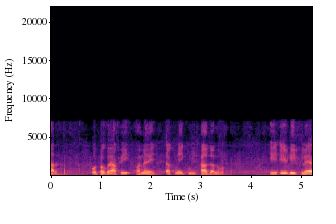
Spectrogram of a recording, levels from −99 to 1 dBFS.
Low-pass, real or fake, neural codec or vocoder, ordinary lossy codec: 7.2 kHz; fake; codec, 24 kHz, 1.5 kbps, HILCodec; none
